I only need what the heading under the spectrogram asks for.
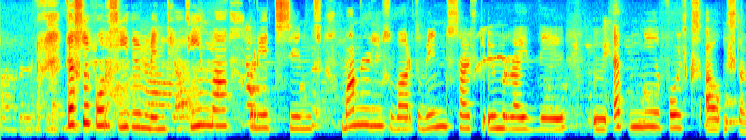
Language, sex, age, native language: Icelandic, male, 11, Icelandic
